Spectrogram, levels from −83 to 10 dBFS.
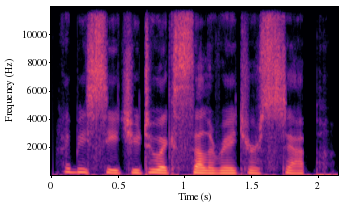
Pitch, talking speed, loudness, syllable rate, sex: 195 Hz, 195 wpm, -17 LUFS, 6.8 syllables/s, female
